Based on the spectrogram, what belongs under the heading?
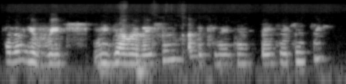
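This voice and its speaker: A woman's voice: a little high, brisk, pushed and bright, breathy edge. A woman's recorded answering machine message, heard over a phone line, read politely and evenly as a greeting. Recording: tinny phone-line playback.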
